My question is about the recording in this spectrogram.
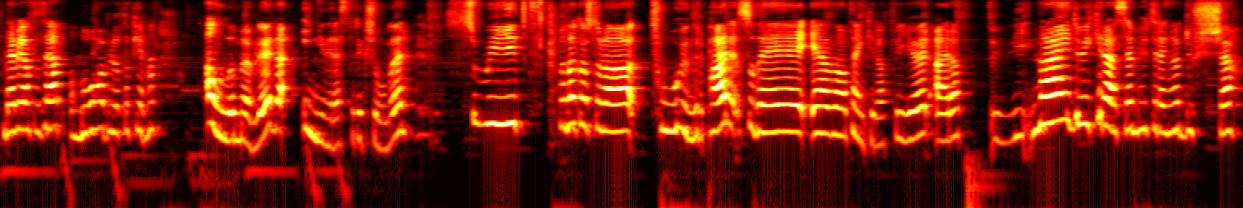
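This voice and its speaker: A young woman from Norway chatting casually through a life-sim game, cheering her sim on loudly at times. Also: sits high. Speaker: gaming YouTuber. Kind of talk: casual let's-play commentary. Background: faint game music.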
